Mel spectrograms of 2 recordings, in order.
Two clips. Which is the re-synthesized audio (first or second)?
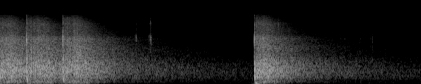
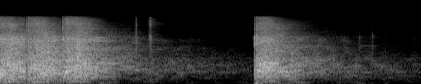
second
